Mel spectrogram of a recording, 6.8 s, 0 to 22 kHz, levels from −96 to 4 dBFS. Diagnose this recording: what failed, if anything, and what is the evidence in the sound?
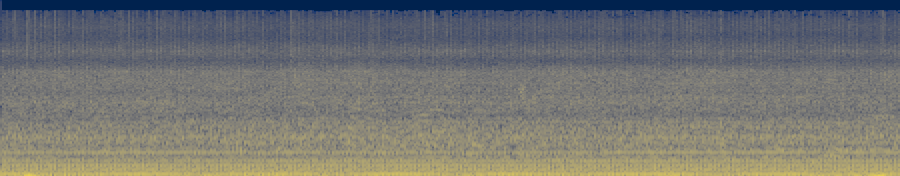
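A block size mismatch (padded) at the driver or buffer stage runs through the whole clip: a steady 46.9 Hz buzz, which fits 1024-sample reads at 48 kHz, each topped up with zeros. Pitch holds and playback slows only to 0.999×, so these are regular padded gaps, not random underrun dropouts.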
